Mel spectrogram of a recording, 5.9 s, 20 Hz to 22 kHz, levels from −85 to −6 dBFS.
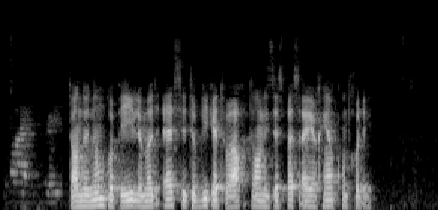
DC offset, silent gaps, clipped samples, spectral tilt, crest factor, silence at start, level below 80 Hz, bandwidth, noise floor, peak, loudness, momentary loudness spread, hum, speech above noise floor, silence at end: under 0.1%; none; under 0.1%; -8 dB/octave; 22 dB; 0.15 s; -56 dBFS; 9.4 kHz; -69 dBFS; -4 dBFS; -24 LUFS; 10 LU; none; 46 dB; 0.9 s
